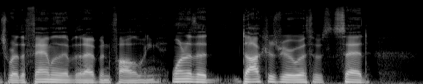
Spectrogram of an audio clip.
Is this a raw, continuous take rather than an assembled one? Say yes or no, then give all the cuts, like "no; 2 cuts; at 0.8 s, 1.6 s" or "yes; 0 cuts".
no; 1 cut; at 1.6 s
